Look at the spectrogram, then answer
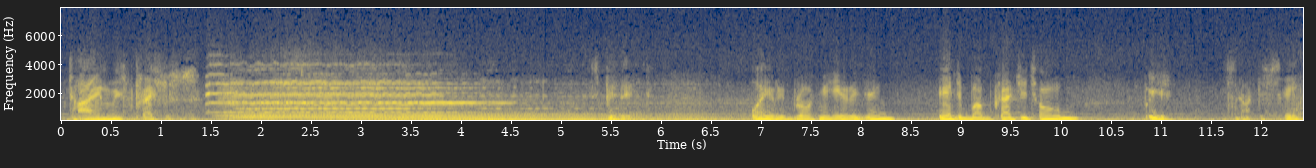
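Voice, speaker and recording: An actor playing a terrified, repentant old miser in an old radio play, with a quavering, pleading delivery. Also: male voice, mid-range voice. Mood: awed. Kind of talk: 1930s radio drama acting. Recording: tinny old radio broadcast with music.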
